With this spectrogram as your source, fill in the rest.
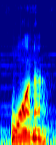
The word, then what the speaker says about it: wanna: Want to को अंग्रेज कैसे बोलेगा? wanna।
